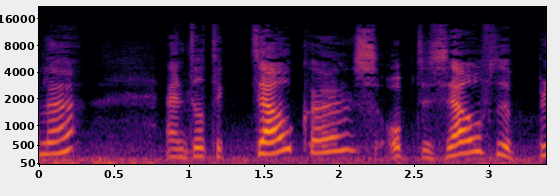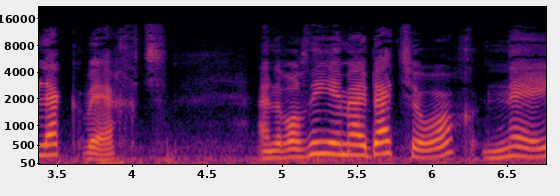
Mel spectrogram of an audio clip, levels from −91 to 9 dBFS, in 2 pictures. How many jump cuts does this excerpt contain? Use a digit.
1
